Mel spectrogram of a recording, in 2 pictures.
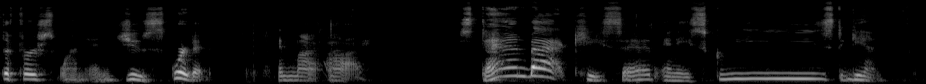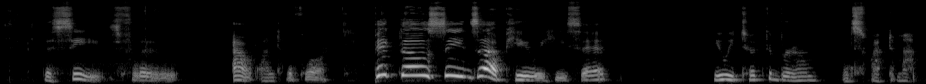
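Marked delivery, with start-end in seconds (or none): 4.6-5.8 high, loud warning; father's sharp warning; warning call. Acted. Father warning boys while squeezing. 13.0-14.7 put-on high, loud order to the boy; father's loud command; bossy command.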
